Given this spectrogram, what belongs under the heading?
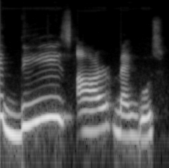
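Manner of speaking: very slow, word by word. Shown as a demonstration. Teacher modeling for pupils, very slow. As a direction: lay each word down slowly. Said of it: "slow बोलते हैं".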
